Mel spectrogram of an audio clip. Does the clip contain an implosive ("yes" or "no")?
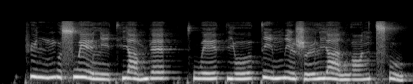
no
